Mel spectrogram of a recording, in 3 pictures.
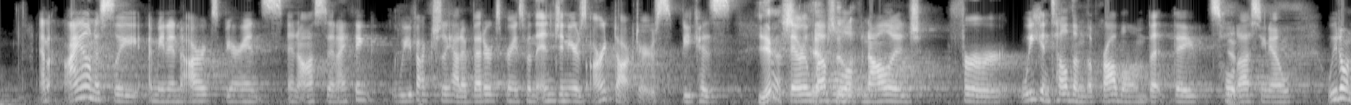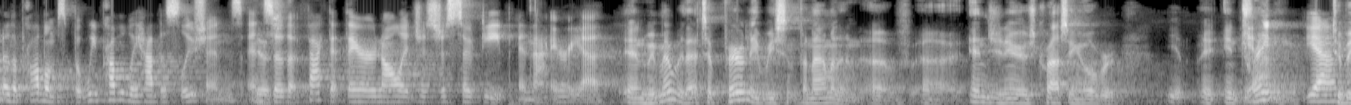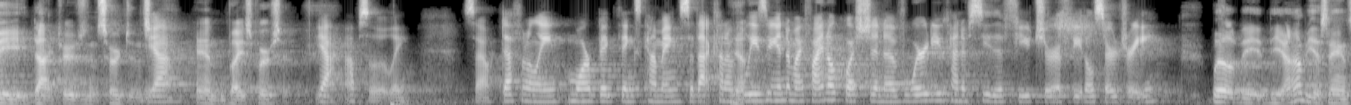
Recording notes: While at the 40th annual IFMSS conference in Los Cabos in early November 2022. Please excuse our audio quality and the echo!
